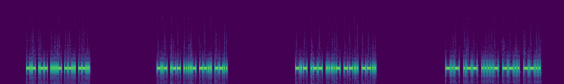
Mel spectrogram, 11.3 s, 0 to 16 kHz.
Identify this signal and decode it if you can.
Morse code, heard as a keyed tone, about 50 wpm, 700 Hz. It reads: KW4ZZ KW4ZZ KW4ZZ KW4ZZ
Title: Speed Racing - USA 2x2 Call Signs 40wpm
